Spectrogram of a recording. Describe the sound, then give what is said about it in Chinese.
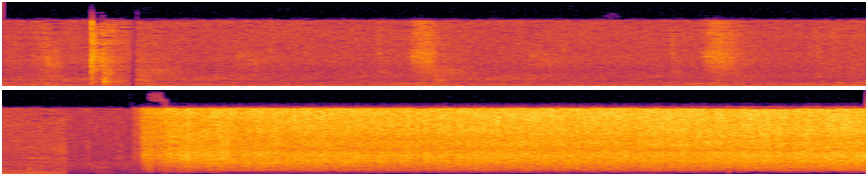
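A low steady hum with faint crackling gives way to a sudden loud, sustained hissing sizzle as boiling water is poured into a hot pan over high heat, up to half the height of the flatbreads in it, the bright steamy roar continuing to the end. “好，现在我们把它开大火，现在我们加点开水吧。”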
